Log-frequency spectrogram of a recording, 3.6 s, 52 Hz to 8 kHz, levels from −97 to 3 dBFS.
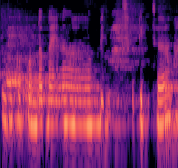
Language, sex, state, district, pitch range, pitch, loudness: Telugu, female, Telangana, Karimnagar, 195-205 Hz, 200 Hz, -28 LUFS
